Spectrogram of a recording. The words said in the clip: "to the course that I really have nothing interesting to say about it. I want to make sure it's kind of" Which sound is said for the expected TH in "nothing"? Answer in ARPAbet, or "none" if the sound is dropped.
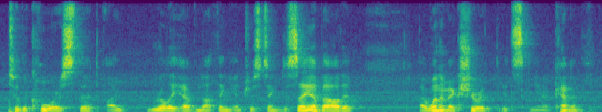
TH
